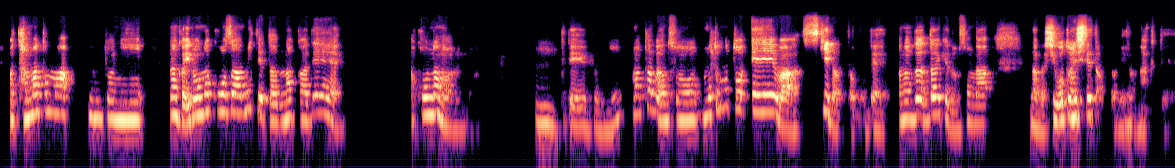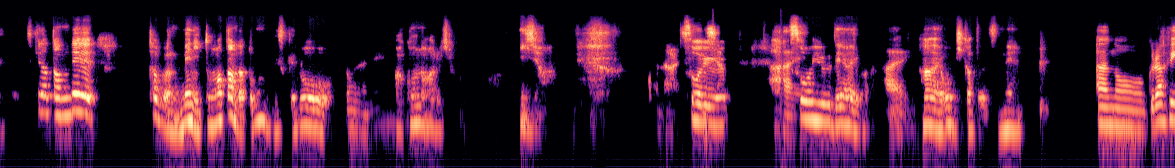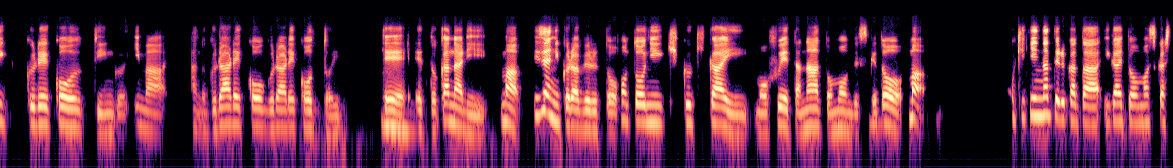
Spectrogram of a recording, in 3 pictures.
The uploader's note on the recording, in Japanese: 収録場所： オンライン (Zoom)。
